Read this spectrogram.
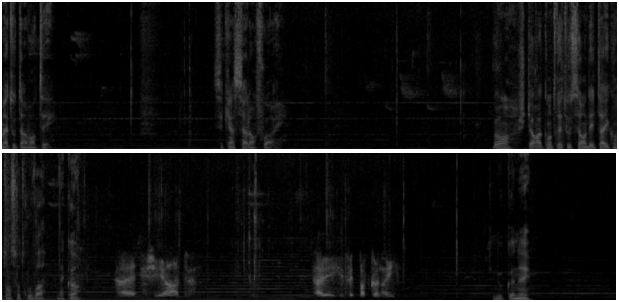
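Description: A man speaks calmly into a walkie-talkie.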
